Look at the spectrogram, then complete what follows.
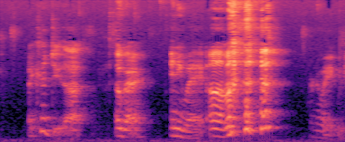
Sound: laugh

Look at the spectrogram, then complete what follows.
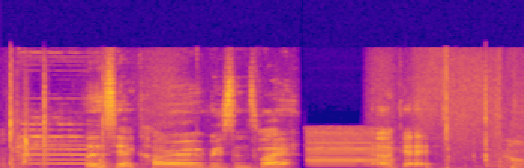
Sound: hitting bell; buzzer

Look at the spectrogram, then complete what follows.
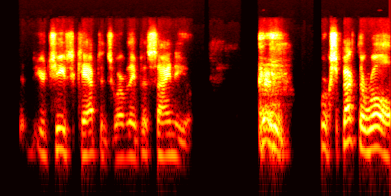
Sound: clears throat

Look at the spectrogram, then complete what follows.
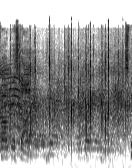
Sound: applause

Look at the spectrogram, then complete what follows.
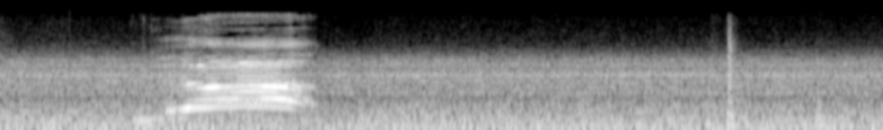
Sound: argh

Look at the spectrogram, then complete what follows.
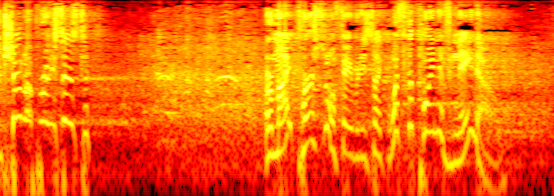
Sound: laugh

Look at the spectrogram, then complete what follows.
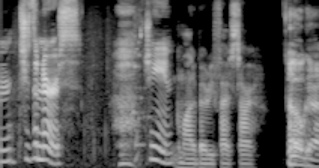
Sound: gasps

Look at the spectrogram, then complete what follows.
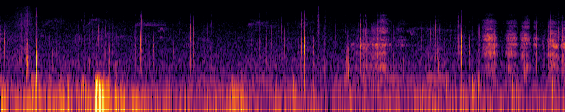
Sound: knee popping and grinding; laughing

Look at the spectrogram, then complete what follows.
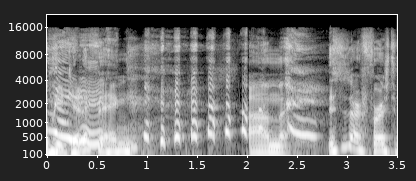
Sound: laughs

